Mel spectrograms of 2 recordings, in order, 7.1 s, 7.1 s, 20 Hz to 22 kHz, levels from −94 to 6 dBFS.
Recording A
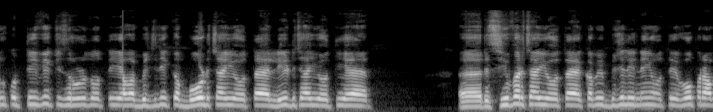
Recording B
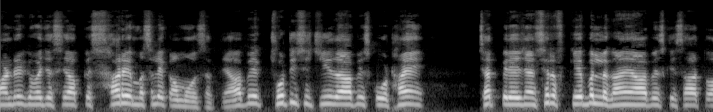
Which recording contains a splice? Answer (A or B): A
